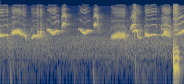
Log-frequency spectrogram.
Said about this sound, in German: Und hier ist noch die Amsel. Ja.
